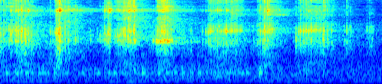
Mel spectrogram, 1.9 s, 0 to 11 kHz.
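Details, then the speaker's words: WPL B24 RC truck gearbox, pinion turned by hand: uneven bursts of light, tinny clicking and rattling about three per second, a grinding sound showing huge gear backlash; owner fixes it with small 3 mm inner-diameter washers. "Donc vous voyez, on entend, ça grignote. Ça grignote, ça veut dire qu'il y a un jeu."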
